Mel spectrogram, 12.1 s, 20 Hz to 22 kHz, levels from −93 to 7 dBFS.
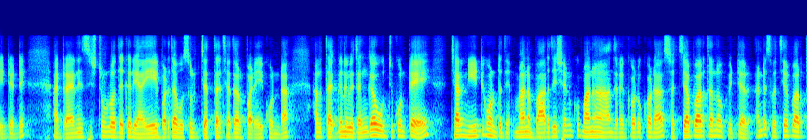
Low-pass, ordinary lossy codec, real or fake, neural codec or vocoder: none; none; fake; codec, 16 kHz, about 1 kbps, DyCAST, with the encoder's durations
